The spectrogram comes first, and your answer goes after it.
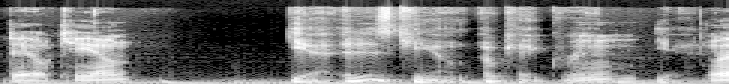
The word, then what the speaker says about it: Keown: yeah, it is Keown. Okay, great. Mhm. Yeah, Well, that's the way I pronounce That's it.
